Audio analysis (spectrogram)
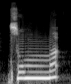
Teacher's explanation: mim bertasyid, dan dia dibacanya tuh ditekan atau didengungkan selama 2 harokat. Jadi summa gitu. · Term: gunah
